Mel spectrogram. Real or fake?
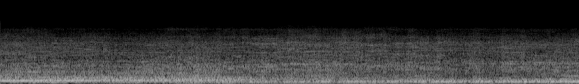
fake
